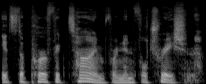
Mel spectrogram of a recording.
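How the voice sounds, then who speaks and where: A man voicing a cool-headed, calculating strategist in an anime video game, measured and deadpan. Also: lowish voice, a little hiss or hum, lightly acted. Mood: calm, assured.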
